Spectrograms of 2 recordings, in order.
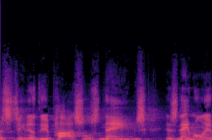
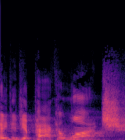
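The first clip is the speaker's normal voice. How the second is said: play-acted mom voice, calling out and hollering; 4 semitones higher than usual. Retelling a mother calling to her son heading out the door: imitating a mom hollering. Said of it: "his mom's hollering at him".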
